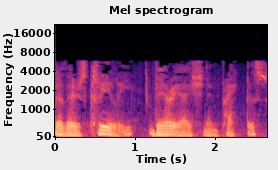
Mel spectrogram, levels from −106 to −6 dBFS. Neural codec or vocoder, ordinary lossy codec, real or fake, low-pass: none; MP3, 24 kbps; real; 7.2 kHz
